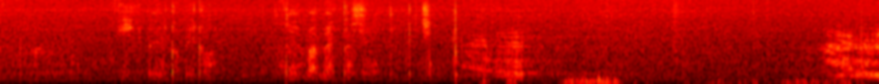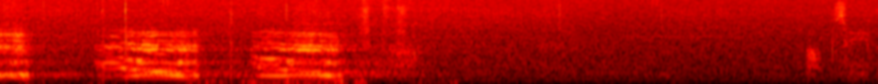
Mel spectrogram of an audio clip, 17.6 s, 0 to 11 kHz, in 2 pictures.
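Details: A red deer stag roars during the rut near Galgamácsa, Hungary, in 2011, on one of the peak roaring days, in the afternoon or evening, in forest, a series of deep, groaning bellows that rise and fall.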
